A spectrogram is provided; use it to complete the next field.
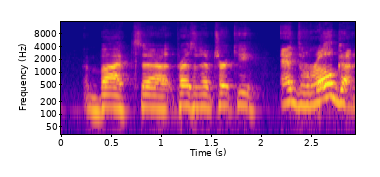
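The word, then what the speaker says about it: Erdoğan: uh president of Turkey Ed Rogan is how you say his name uh said not on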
